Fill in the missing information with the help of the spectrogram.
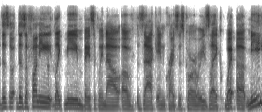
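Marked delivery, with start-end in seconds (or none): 4.4-5.3 fake dim-witted voice. Quoting a meme of Zack from Crisis Core: dumb-sounding Zack voice. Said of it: "in a really dumb way".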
